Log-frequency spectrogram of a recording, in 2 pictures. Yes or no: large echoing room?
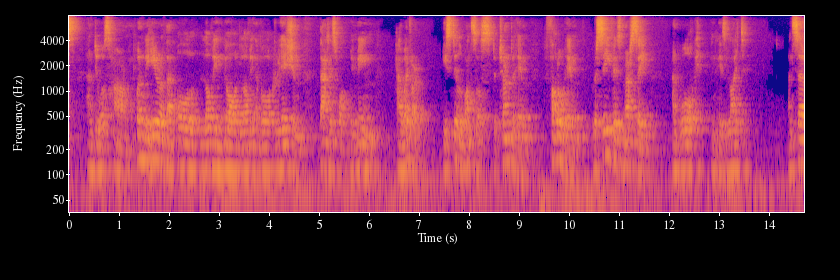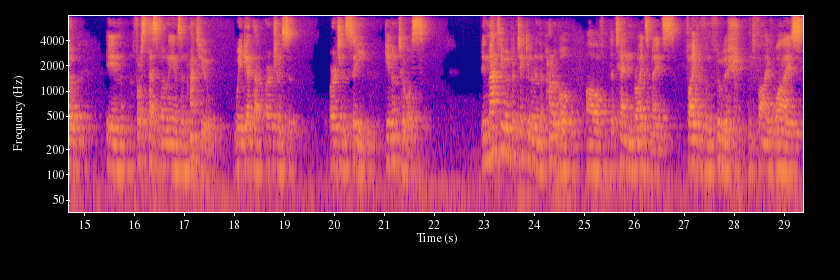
yes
